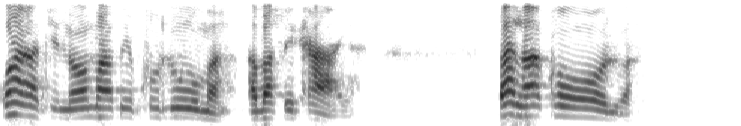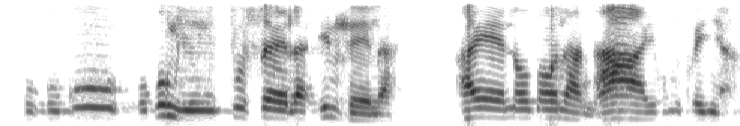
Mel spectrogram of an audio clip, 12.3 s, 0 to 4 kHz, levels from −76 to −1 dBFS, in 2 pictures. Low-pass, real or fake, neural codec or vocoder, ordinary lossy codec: 3.6 kHz; fake; codec, 16 kHz, 4 kbps, X-Codec, HuBERT features, trained on balanced general audio; none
